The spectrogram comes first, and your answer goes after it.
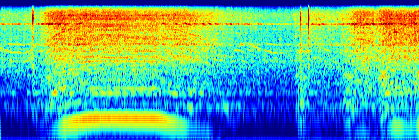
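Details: Chery Amulet engine gives a tapping knock over the rising note on each sharp throttle blip, fading as revs settle; owner also reports excess idle vibration and oil pressure lamp sometimes lighting at warm idle.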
